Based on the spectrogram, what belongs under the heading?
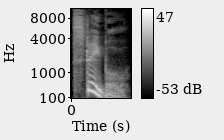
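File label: "stable", British English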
